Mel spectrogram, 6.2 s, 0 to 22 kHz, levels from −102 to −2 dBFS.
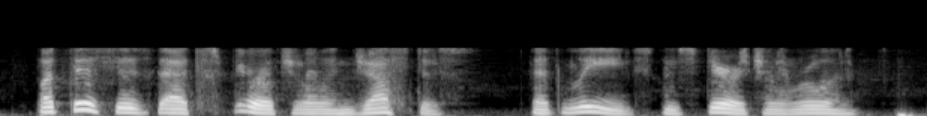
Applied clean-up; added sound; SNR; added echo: neural mask model DeepFilterNet 3.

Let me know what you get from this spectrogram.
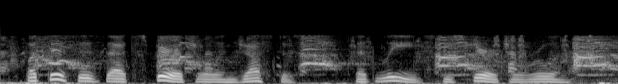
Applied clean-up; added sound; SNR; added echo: none; Fowl; 6 dB; none.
